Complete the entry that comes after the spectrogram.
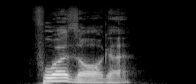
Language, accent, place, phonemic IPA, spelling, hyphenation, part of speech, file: German, Germany, Berlin, /ˈfoːɐ̯ˌzɔʁɡə/, Vorsorge, Vor‧sor‧ge, noun, De-Vorsorge.ogg
- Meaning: 1. precaution 2. provision 3. forethought 4. screening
